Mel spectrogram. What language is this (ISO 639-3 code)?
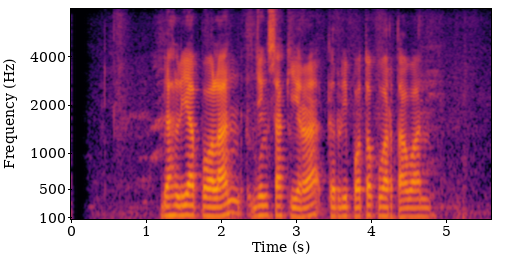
sun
